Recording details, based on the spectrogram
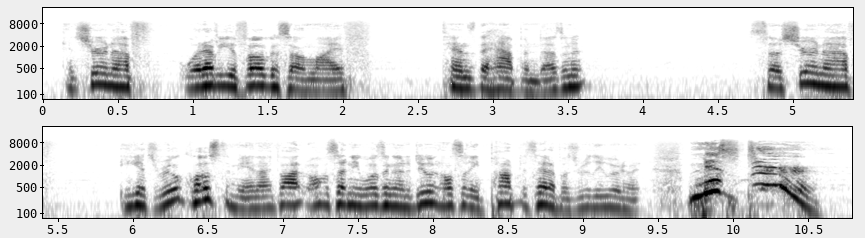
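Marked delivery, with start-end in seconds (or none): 9.7-10.5 very high, loud, strange-sounding bizarre voice. Retelling a man who came up to beg for money, imitating a bizarre-sounding voice. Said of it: "He had this really bizarre looking sounding voice".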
